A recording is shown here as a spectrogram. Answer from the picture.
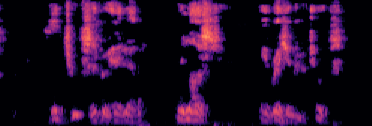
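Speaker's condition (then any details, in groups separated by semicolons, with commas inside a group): Parkinson's; attributed to Agent Orange exposure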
